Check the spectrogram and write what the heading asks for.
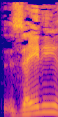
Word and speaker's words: Zaydi: Well, and, you know, I read that he actually is a Zaydi. Is that how you say it? Do you know? – Right.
